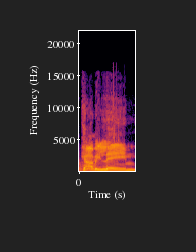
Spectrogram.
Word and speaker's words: Khaby Lame: is this really how you pronounce this guy's name when you say it? Yeah, Khaby lame.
